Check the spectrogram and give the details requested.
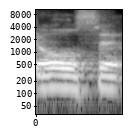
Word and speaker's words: Olen: Andy Olsen, have I been saying your name wrong?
